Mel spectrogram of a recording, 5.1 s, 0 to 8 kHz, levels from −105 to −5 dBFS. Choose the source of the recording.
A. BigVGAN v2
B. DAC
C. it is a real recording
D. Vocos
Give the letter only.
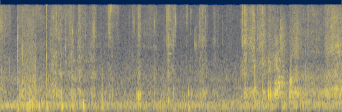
C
